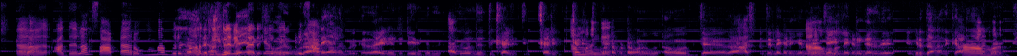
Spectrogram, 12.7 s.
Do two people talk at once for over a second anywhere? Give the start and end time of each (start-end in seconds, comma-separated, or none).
2.2-4.0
